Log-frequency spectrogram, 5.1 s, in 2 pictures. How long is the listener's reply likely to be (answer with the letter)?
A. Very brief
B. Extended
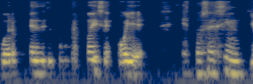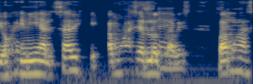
A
